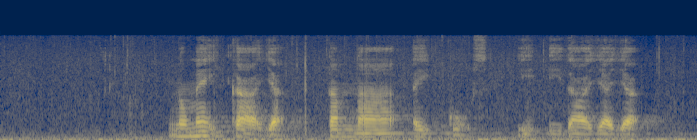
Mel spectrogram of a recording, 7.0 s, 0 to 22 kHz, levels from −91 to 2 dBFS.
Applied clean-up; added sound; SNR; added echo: none; Rain; 10 dB; reverberation time 0.7 s.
